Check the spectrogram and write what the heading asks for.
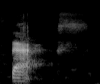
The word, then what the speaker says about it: facts: word fact okay but if you put an s at the end you get facts facts you hear how that t disappeared you don't hear the t sound anymore facts these are the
